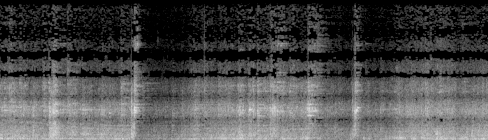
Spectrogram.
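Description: Pakistan Railways passenger coaches rolling past on the track: a steady rumble with sharp knocks every second or two.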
